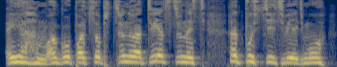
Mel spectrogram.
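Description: A woman's voice: brisk, dark tone, dry recording, clean studio sound. Woman voicing a smug ruler of hell. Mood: panicked. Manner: mocking, turns shrill and panicky. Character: scheming pompous male ruler of hell.

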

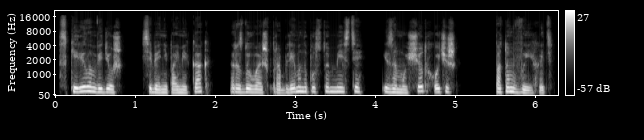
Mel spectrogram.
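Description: A man's voice: on the high side, brisk, a little mellow, no room sound, studio quality, lightly acted. A man voicing a blunt, reproachful middle-aged mother who lectures her daughter, in an audiobook. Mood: scolding. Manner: bossy and reproachful.

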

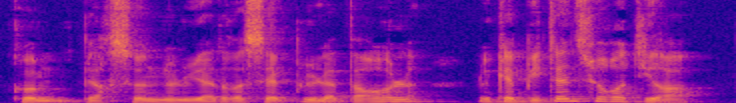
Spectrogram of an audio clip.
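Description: A man reading a literary novel aloud in measured audiobook narration. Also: on the low side, expressive, a little mellow.

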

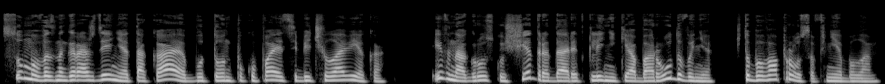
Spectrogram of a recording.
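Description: A hot-tempered, protective older brother, as a woman narrator plays him in a storybook reading. He speaks bluntly and firmly in a lowish voice. The recording is dry and close. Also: brisk, a little mellow, no room sound, natural voice. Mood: indignant.

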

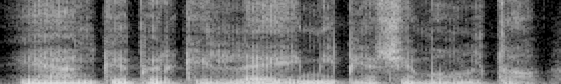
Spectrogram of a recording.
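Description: A man reading aloud plays a reserved young husband who speaks in a measured, reasonable tone. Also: extremely low pitch, dark tone, slightly rough. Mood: guarded. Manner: reasonable, restrained tone.

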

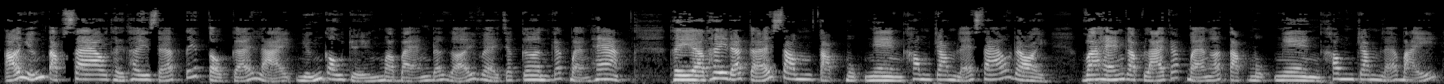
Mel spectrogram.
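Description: A woman's voice: mid-range voice, animated, unhurried, a bit bright, breathy edge. A woman, telling listener-sent ghost stories in a chatty way, often turning to address her audience. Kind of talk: casual spoken storytelling.

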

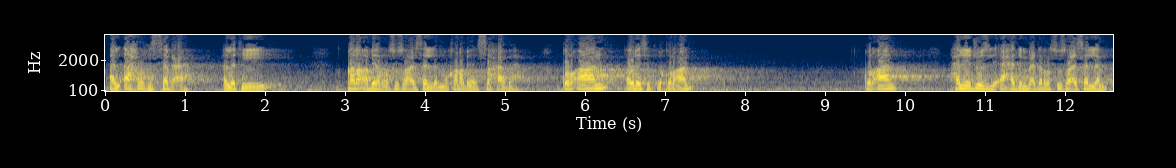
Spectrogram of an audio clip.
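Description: A man's voice: fairly high pitch, a little mellow. A man teaching as a scholar of Quran sciences in a classroom lecture, explaining points and posing questions he then answers himself. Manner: explanatory, asks and answers his own questions. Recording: echoey hall recording.

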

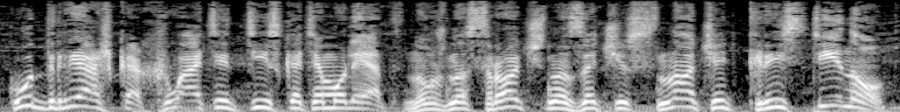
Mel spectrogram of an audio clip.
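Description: A man voicing an excitable, bossy male house-spirit detective who makes dramatic exclamations. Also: fairly high pitch, moderate pace, vocal fry, faint music behind, heavily acted. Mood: alarmed.

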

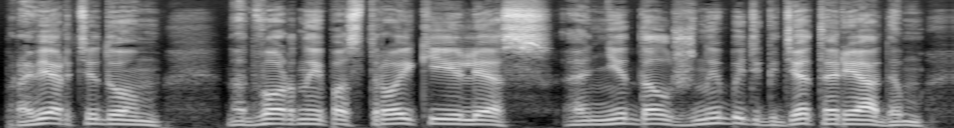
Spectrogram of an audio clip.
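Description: A man voicing a gruff, aggressive male detective chief inspector who barks orders. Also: medium pitch, normal speed, mellow, dry recording, studio quality, close to an everyday voice. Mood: threatening. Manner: barking orders.

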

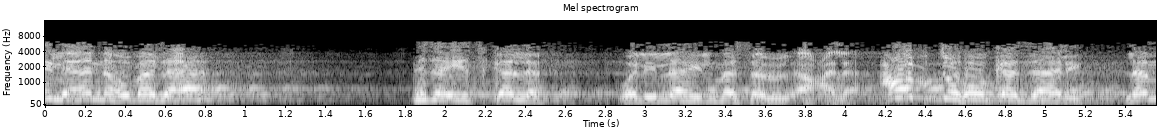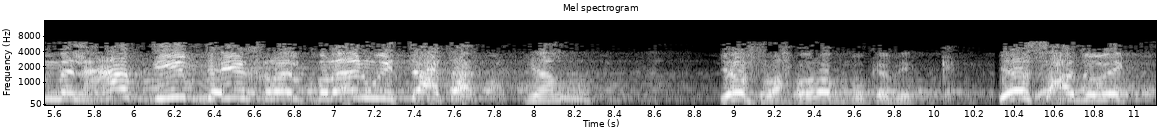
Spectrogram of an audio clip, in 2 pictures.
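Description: A man with an Egyptian Arabic accent giving a religious lesson, swinging between loud exhortation and quiet quotation and chanting verses. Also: extremely high pitch. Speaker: preacher. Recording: echoey hall, dull lo-fi tape.

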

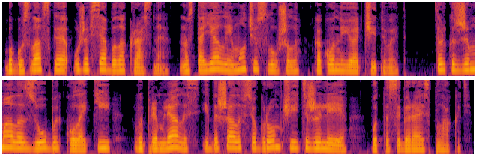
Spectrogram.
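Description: A woman narrating an audiobook in a measured, expressive storytelling voice. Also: on the low side, no room sound, studio quality. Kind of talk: scripted narration.

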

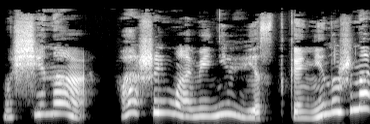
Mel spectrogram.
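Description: A woman's voice: high-pitched, animated, slow pace, voice pushed up. A woman voicing a skeptical young witch friend. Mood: dreamy whisper. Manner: exasperated and teasing.

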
